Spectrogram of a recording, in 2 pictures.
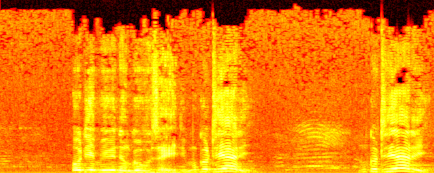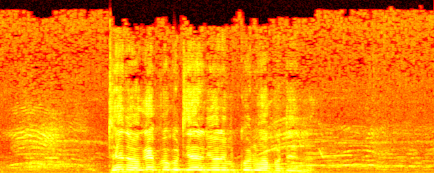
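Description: A man speaks loudly and with animation through a microphone over loudspeakers.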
